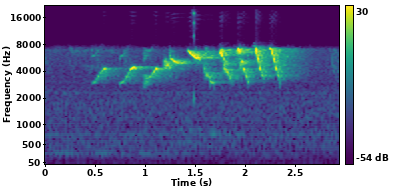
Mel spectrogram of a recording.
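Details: A single clear cachoeira phrase from a double-collared seedeater: a string of rising then falling high whistled slurs that builds into rapid, strident buzzy notes over two seconds.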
